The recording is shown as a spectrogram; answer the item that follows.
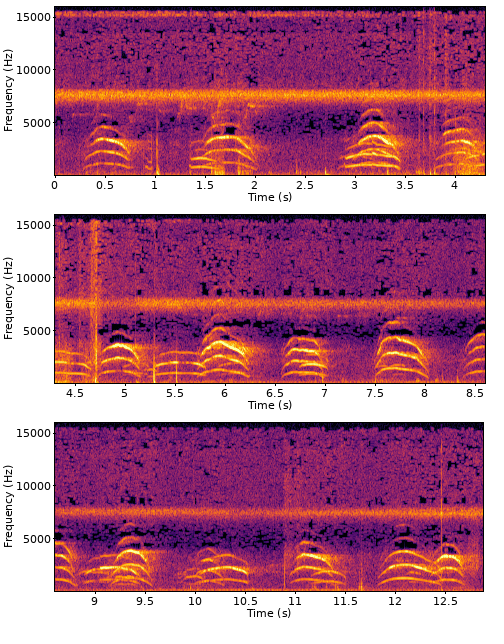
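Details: Hungry newborn kittens cry for their mother while she is away searching for food; a steady stream of short rising-falling mews, roughly two per second, overlapping voices over a low hum and faint background noise.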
